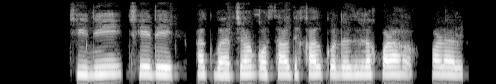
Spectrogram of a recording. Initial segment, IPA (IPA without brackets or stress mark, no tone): d͡ʒ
